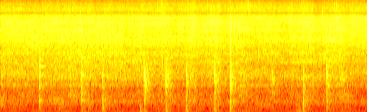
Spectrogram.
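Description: Squid frying in a pan hisses steadily while a spoon stirs it, knocking the pan in about a dozen light, fairly regular taps over the sizzle.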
